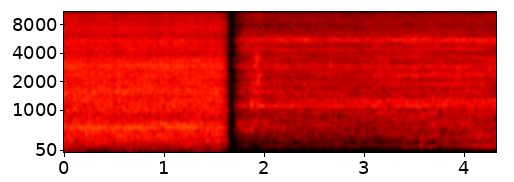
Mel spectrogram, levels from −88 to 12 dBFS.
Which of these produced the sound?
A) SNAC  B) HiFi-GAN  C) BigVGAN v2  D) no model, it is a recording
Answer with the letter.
A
